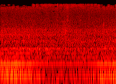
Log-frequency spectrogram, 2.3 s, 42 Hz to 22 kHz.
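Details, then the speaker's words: British Gas 29 CC1 / Worcester 30HE boiler showing C1 fault, front cover off, switched on: only steady low pump hum, no fan whoosh; combustion fan not running, fan supply voltage to be checked to confirm failed fan motor. "Turn the boiler back on as you can see. But you can't hear the fan running"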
